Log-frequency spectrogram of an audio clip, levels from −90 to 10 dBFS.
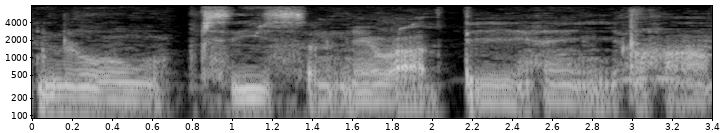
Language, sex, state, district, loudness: Hindi, male, Uttar Pradesh, Deoria, -19 LUFS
